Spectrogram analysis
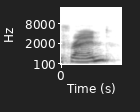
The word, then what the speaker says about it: friend: me have this eye do you hear i or a in friend no but now let's look at the end of friend look it says end so only part of friend that's tricky is the i the rest you could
